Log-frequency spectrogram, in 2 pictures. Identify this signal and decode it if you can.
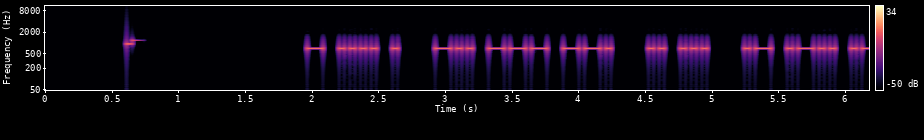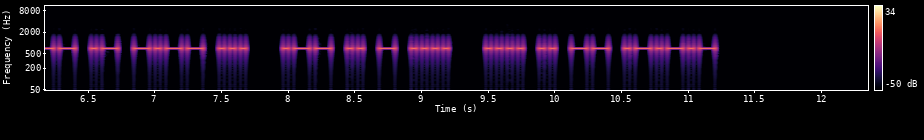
Morse code, heard as a keyed tone, about 30 wpm, 700 Hz. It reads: THE DOG IS ALWAYS WITH HIM.
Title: Sentences from Top 400 Words 30wpm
